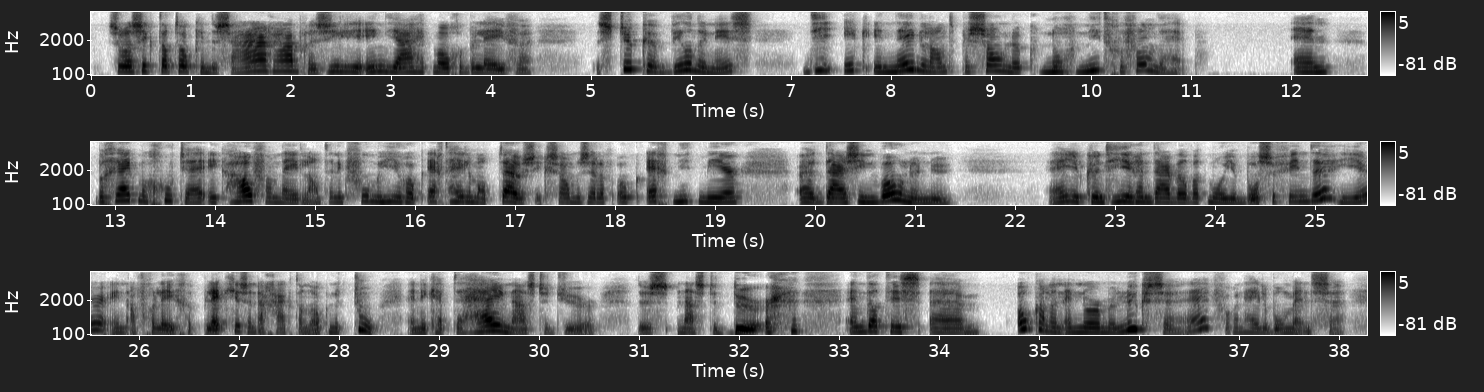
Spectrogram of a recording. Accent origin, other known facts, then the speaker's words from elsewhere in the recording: Switzerland; also born or lived in Utrecht, Netherlands; ik daar ben grootgebracht. Ik herinner mij nog mijn eerste dagen in Zwitserland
